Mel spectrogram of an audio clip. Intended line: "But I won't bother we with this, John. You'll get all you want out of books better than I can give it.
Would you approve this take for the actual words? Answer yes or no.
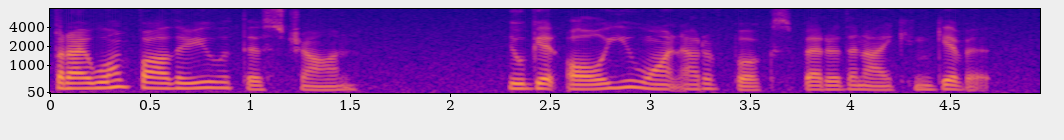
no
